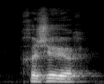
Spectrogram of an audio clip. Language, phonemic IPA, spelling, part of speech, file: Dutch, /ɣə.ˈzøːr/, gezeur, noun, Nl-gezeur.ogg
- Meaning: 1. sour mood 2. nagging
